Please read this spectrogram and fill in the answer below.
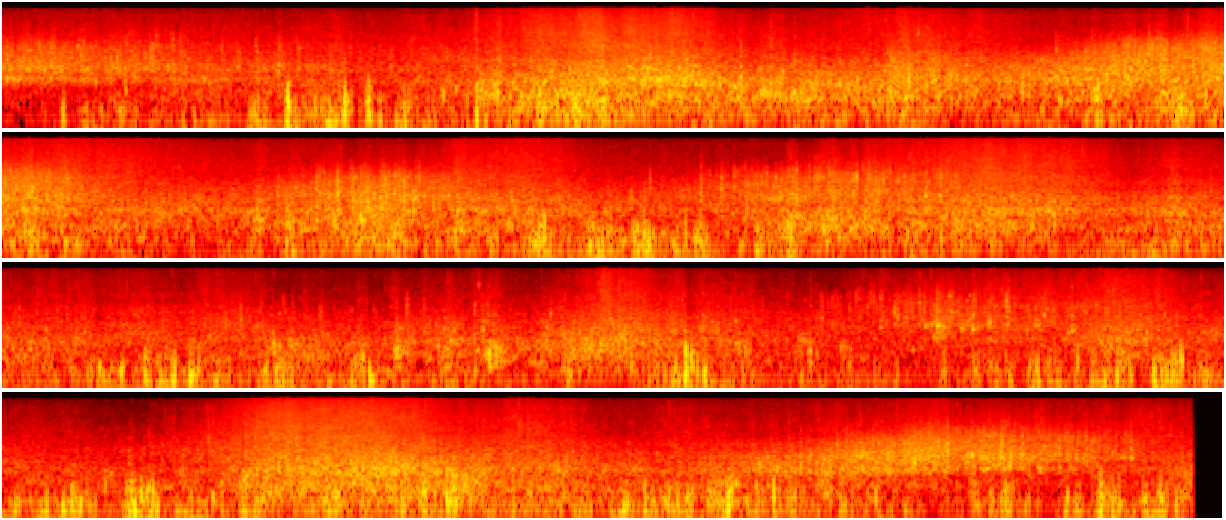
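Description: Choppy sea water rushing and splashing along a moving sailboat's hull, swelling in surges every few seconds, with wind buffeting the microphone.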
